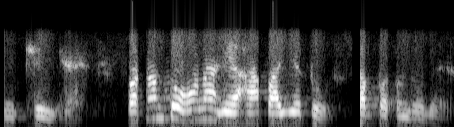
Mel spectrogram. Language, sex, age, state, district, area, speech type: Hindi, male, 60+, Bihar, Madhepura, urban, conversation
